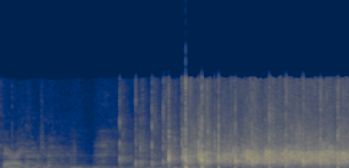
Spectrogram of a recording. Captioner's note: applause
